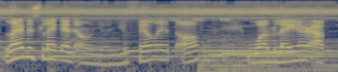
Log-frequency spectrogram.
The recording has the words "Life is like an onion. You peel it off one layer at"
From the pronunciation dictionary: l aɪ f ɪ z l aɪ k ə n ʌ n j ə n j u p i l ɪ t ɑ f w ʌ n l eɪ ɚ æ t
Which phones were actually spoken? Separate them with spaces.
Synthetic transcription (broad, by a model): l aɪ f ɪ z l aɪ k ə n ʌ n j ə n j u f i l ɪ t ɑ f w ʌ n l eɪ ɚ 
